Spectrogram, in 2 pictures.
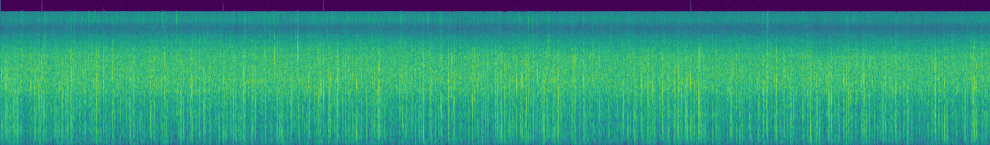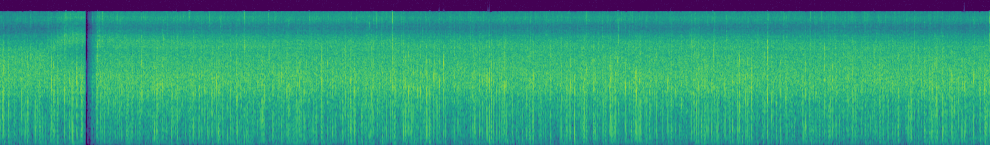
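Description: Heavy rain falling steadily on flooded ground and puddles under trees, a dense, even patter, with a split-second dropout about halfway through.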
